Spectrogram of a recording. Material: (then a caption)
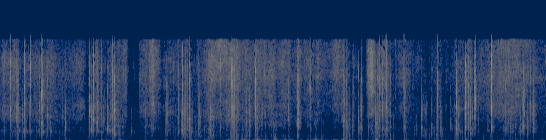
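Paper. A brown kraft paper bag with a dark stripe is laid flat and rubbed and pressed with fingertips. It gives a steady run of bright, dry crinkling and rustling with many quick crackles that die away almost at once.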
